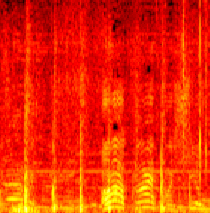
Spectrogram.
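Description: Several sharp, irregularly spaced wooden knocks, like weapons struck against round wooden shields by reenactment fighters lining up for battle, with a couple of short shouts from the voices around them.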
